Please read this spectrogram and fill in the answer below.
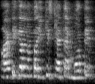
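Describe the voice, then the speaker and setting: A woman's voice: high voice, fairly even intonation, moderate pace, mellow. A woman with a Pakistani accent giving an informal explanatory law lecture, teacherly, repeating her points and checking in often. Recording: echoey, roomy sound.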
